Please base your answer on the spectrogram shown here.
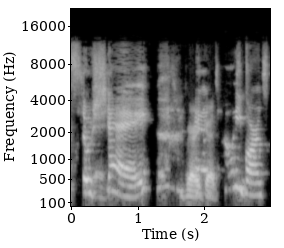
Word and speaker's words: Saucier: But I keep saying Saucier because it's spelled French, and I keep hearing it in French. Saucier.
